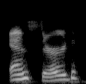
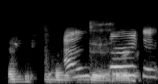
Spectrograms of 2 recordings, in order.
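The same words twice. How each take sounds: First: It is said with a North American accent. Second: It is said with a British accent. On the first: "sounds more North American" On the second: "is British pronunciation"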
